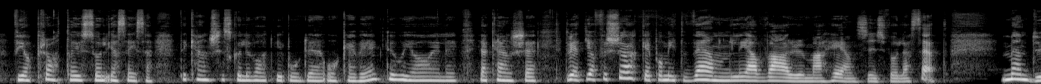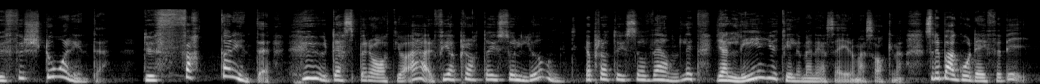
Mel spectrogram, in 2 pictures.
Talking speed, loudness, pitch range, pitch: 215 wpm, -19 LUFS, 175-225 Hz, 200 Hz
